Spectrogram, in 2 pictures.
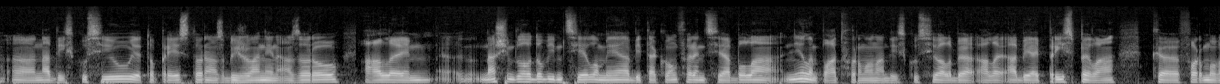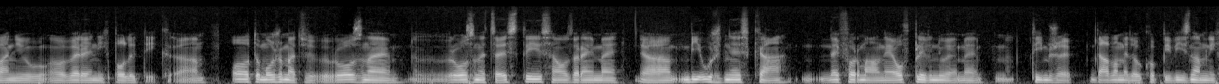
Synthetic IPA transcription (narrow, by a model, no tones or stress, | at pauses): nad̪iskusiujɛt̪ɔpɾɪɛst̪ɔɾnazbliʒɔʋaɲɪɛna̰ːzɔɾɔʊ | ʔalɛ | naʃimd̪l̩ˠɦɔd̪ɔbiːmt͡sɪɛʎɔmjɛabit̪aːkɔnfɛɾɛnt͡siabɔla̰ɲɪɛlɛnplat̪fɔɾmɔʊnad̪iskusiualɛbʔa̰lɛʔa̰biajpɾispɛlakfɔɾmɔʋaɲɪuʋɛɾɛjniːxpɔlit̪ḭːkʔɔnɔt̪ɔmʊɔʒumaɟɾʊɔznɛɾʊɔznɛt͡sɛst̪isamɔzɾɛjmɛ | miuʒd̪ɲɛskaɲɛfɔɾmaːlɲɛɔfpliʊɲujɛmɛt̪iːmʒɛd̪aːʋamɛd̪ɔkɔpiʋiːznamniːx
